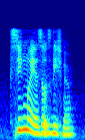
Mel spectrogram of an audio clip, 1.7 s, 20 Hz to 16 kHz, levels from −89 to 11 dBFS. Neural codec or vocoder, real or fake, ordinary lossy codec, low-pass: codec, 16 kHz, 0.5 kbps, FunCodec, trained on Chinese and English, 25 frames a second; fake; none; 7.2 kHz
